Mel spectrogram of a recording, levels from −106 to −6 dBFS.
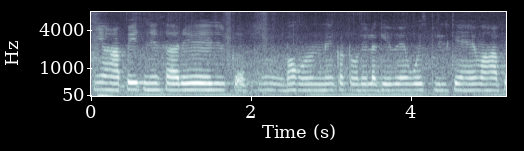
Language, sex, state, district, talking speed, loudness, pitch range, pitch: Hindi, female, Punjab, Kapurthala, 175 wpm, -16 LUFS, 220-230 Hz, 225 Hz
